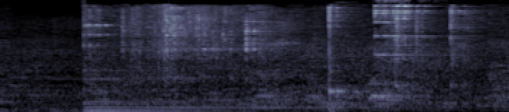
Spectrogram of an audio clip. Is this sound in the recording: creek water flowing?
no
